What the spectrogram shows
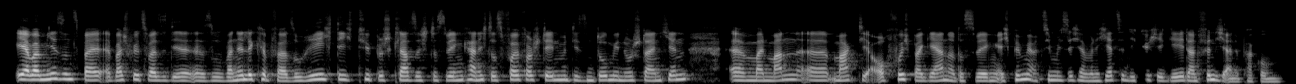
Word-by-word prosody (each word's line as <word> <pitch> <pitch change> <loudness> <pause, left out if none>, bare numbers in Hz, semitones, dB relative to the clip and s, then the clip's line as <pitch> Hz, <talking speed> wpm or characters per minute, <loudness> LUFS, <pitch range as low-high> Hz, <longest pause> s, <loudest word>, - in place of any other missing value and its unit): Ja, 225 -1 +10
bei 215 0 +9
mir 250 +3 +5
sind's 245 0 +1
bei 195 -2 +3
beispielsweise 195 -1 0
di 175 -1 -1
so 170 0 -6
Vanillekipferl, 210 -3 +2
so 170 - -2
richtig 220 +3 +1
typisch 205 -4 -4
klassisch, 190 -1 0
deswegen 190 +1 -2
kann 205 -1 +1
ich 210 - -1
das 195 -1 -4
voll 210 0 +2
verstehen 205 -1 0
mit 205 -1 -1
diesen 185 -1 -4
Dominosteinchen. 195 +3 -1 0.4
Äh, 190 0 +1
mein 180 -1 -1
Mann, 215 +5 0
äh, 190 -2 -2
mag 185 +2 -1
die - - -3
auch 170 - -3
furchtbar 235 -7 +1
gerne, 175 +1 -1
deswegen 165 0 -2
ich 165 - -4
bin 220 +2 +2
mir 235 - +1
auch - - -12
ziemlich 200 -4 -3
sicher, 190 -3 -5
wenn 165 - -3
ich 165 - -7
jetzt 195 +2 -3
in 195 - -5
die 175 - -6
Küche 200 -4 -7
geh, 170 +3 -1
dann 165 -2 0
finde 215 +2 +1
ich - - -2
eine 135 -1 -4
Packung. 135 -1 -8
190 Hz, 230 wpm, -24 LUFS, 175-215 Hz, 0.4 s, Ja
